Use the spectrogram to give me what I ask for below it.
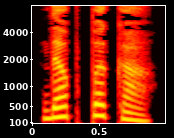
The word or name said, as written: ತುಪಾಕಿ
